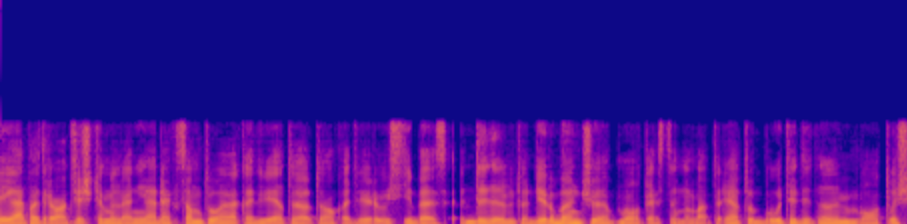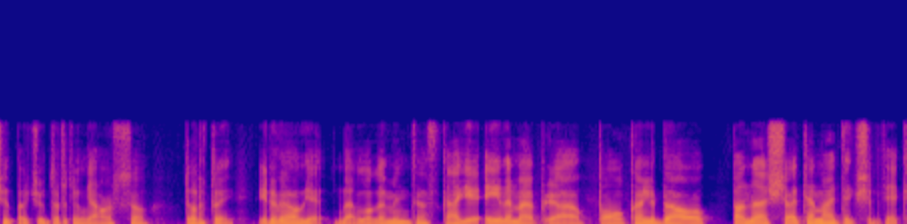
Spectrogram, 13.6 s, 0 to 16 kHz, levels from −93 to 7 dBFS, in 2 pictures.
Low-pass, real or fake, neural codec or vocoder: 7.2 kHz; fake; codec, 16 kHz, 1 kbps, FunCodec, trained on Chinese and English, 50 frames a second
